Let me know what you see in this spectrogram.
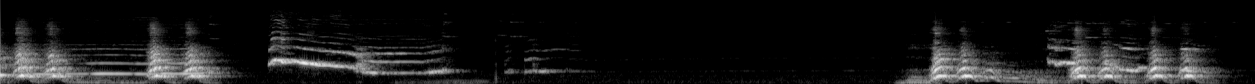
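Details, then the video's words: Two dogs, Rufus the Beagle and Axle the German Shepherd, howling in response to a tornado siren. Loud, harmonic bouts of howls with yelping breaks, a long falling howl, then a pause of several seconds before a renewed chorus of wavering howls. "Dogs Plus Tornado Siren Equals Howling"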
